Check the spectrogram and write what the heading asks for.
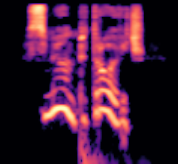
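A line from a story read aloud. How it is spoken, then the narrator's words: Dazed mumble. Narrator (Russian): пробормотала сквозь туман, окутывающий разум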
